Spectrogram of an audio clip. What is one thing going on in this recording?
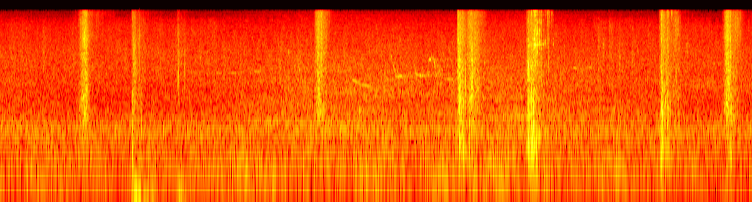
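A hammer knocks sharply on wood, again and again.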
